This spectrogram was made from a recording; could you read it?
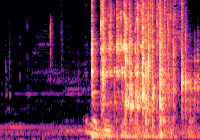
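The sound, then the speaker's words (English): Dice clatter and rattle across a hard tabletop in a quick burst of clicking impacts, fairly loud, after a moment of near quiet; the roll is for a saving throw in a tabletop role-playing game and lands on a natural one. “Let me use RollFare dice. Natural one.”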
